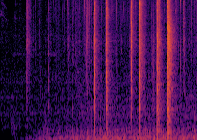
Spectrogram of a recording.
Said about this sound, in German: Und dazu habe ich mal ein kleines Kaminvideo äh, mitgebracht. Mal sehen, ob es, es knistern hört. Machen wir mal reinhören.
